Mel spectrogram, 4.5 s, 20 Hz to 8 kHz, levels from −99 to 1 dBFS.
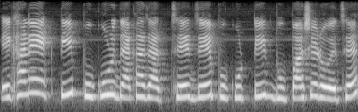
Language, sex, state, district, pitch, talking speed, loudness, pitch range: Bengali, female, West Bengal, Jhargram, 310 Hz, 135 wpm, -13 LUFS, 290-345 Hz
